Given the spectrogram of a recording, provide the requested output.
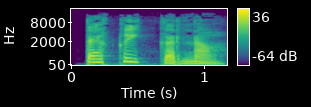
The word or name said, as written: तहक़ीक़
